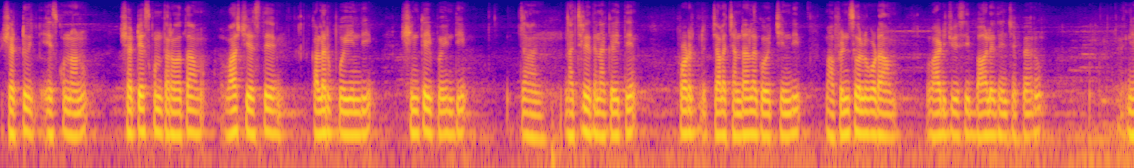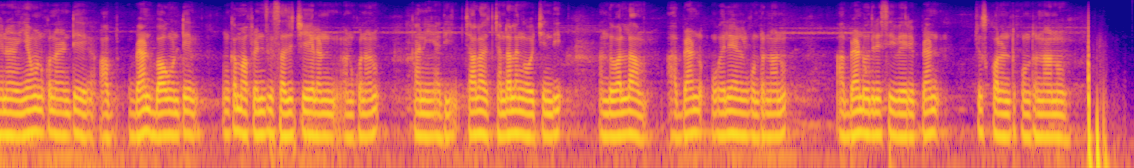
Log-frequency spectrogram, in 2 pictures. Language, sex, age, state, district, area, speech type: Telugu, male, 18-30, Andhra Pradesh, Sri Balaji, rural, spontaneous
